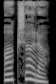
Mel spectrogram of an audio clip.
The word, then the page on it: ಅಕ್ಸರ: aksara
